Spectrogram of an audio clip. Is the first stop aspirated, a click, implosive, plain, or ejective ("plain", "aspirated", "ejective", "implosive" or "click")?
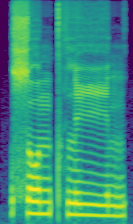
aspirated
